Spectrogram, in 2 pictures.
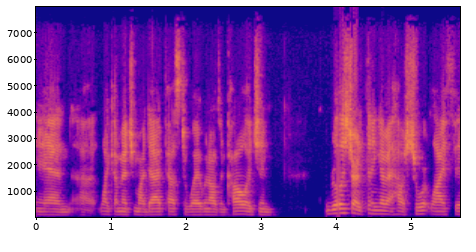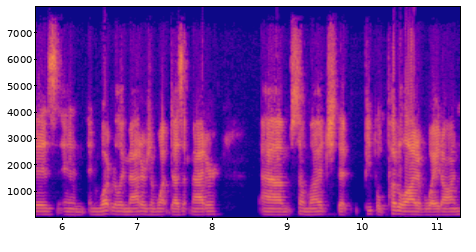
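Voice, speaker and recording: Fairly quick, monotone, flat speech with an American accent. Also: man, medium pitch for a man. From US South, northwest Arkansas. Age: 30s. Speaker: law student, father. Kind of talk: interview conversation. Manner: hesitant with fillers.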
